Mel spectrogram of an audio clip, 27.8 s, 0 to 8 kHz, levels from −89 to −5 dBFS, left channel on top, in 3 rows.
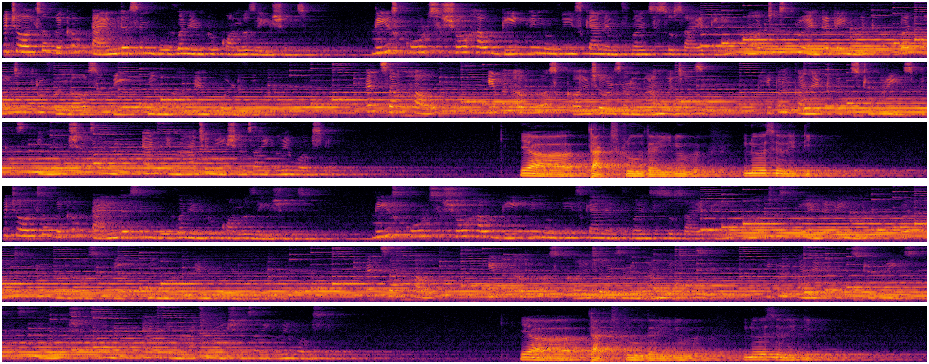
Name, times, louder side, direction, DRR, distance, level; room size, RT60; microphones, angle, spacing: voice 1, 0.0-3.1 3.7-11.9 12.9-13.7 14.1-16.3 16.8-21.9, left 3 dB, 85° left, 11 dB, 0.7 m, -26 dB
sound 1, 7.0-20.7, equal, ahead, 2.5 m, -24 dB
voice 2, 23.7-25.5 25.9-26.6, left 2 dB, 40° left, 8 dB, 0.5 m, -19 dB
19.0 x 9.0 x 3.4 m, 2.5 s
head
